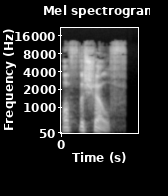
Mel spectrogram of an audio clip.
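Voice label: "off-the-shelf", British English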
